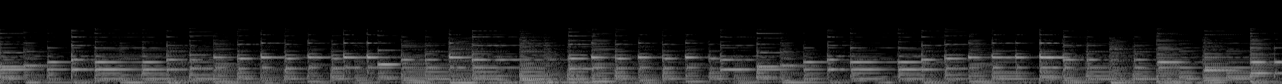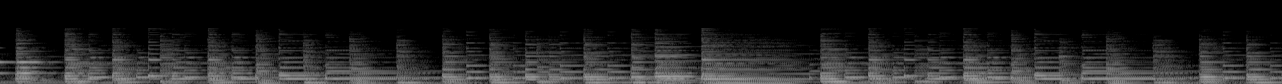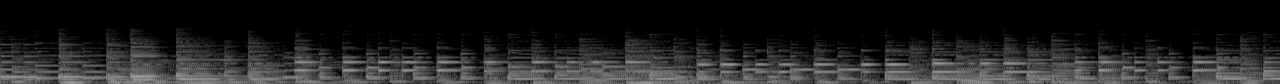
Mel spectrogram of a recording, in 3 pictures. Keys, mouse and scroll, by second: 0.4 click, 4.5 click, 9.6 click, 11.9 click, 15.0-15.4 scroll down 3, 16.2 middle click, 16.9 scroll up 2, 19.3 ,, 21.5 click, 22.4 click, 23.5 click, 23.9 click, 26.1 click, 27.6-28.1 scroll down 3, 30.4 scroll up 1, 32.2 click, 33.3 click, 35.2 scroll down 1, 36.9 middle click, 37.7 scroll up 2.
